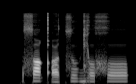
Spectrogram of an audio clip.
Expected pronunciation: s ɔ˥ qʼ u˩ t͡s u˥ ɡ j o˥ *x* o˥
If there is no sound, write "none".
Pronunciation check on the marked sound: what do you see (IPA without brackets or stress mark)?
x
